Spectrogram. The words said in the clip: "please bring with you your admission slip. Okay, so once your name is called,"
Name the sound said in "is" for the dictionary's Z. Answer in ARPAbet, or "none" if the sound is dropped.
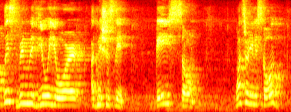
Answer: S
